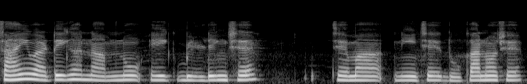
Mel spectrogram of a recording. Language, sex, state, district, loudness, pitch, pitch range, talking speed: Gujarati, female, Gujarat, Valsad, -15 LUFS, 200 Hz, 195-215 Hz, 115 wpm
